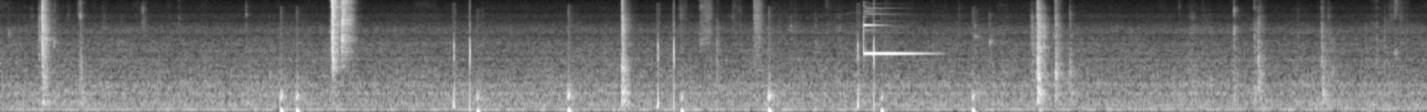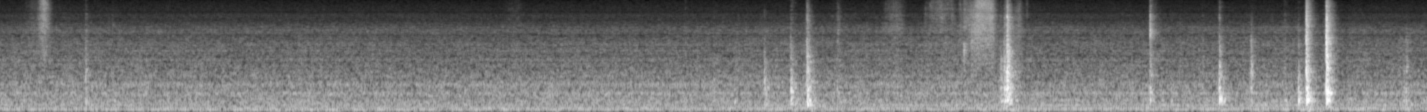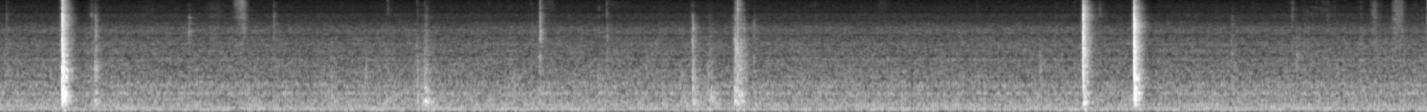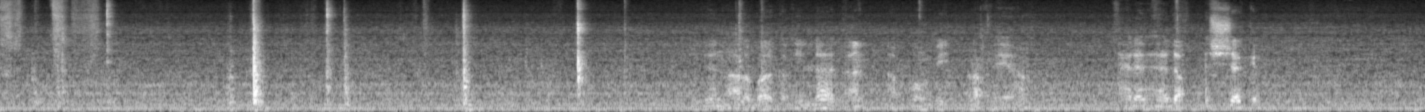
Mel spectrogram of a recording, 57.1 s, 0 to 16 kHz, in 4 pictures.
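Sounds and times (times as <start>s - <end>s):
steady low hum: 0.0s - 11.8s.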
